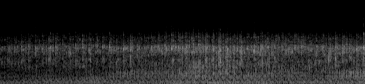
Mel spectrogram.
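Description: airplane cabin engine hum

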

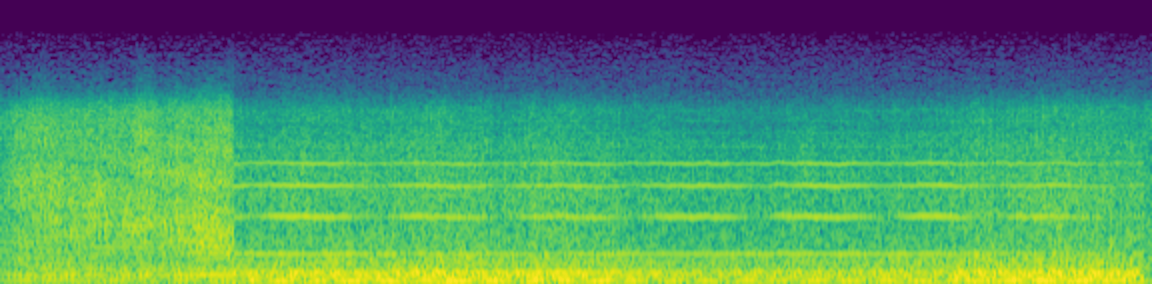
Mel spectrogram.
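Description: airplane engine

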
